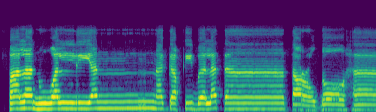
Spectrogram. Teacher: dia tidak ada penekanan di nun karena berhadapan dengan damir anta pengecualian ketika ee berhadapan dengan damir antaka di situ kita datar saja.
